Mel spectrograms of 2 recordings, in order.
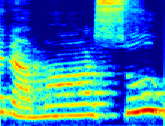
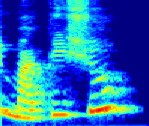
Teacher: అయితే రమా శబ్దానికి మాత్రం రమాసు అని మామూలు సకారం వస్తుంది, దంత్య సకారము. మిగతా అన్నిటికీ కూడా మూర్ధన్య సకారం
